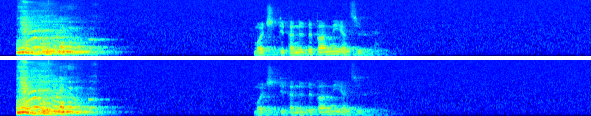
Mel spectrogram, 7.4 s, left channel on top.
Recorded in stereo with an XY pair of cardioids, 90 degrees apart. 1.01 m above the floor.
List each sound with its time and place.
0.2 s laughter: 70° right, 0.8 m; by 1.2 s 50° right, 1.2 m
3.2 s a man speaking: 55° left, 1.2 m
